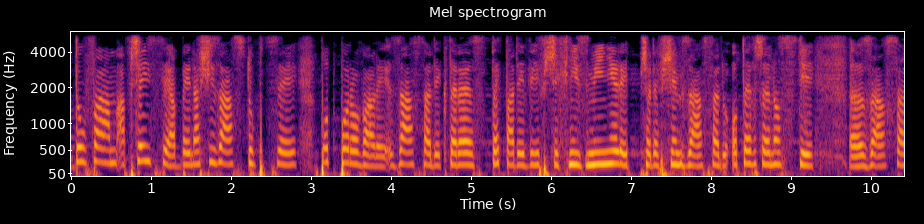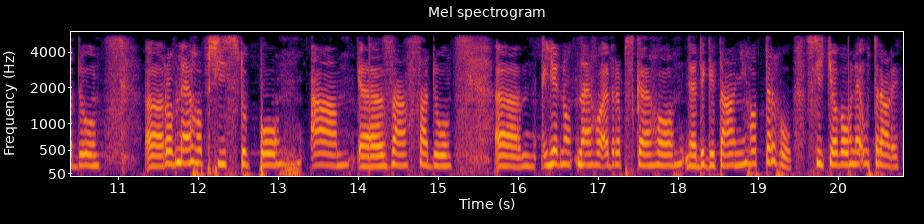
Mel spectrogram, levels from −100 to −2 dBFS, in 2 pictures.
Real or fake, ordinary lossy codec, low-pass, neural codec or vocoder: fake; none; 5.4 kHz; vocoder, 44.1 kHz, 128 mel bands, Pupu-Vocoder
